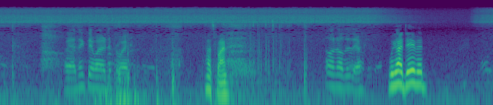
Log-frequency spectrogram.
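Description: A young man talks casually nearby.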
